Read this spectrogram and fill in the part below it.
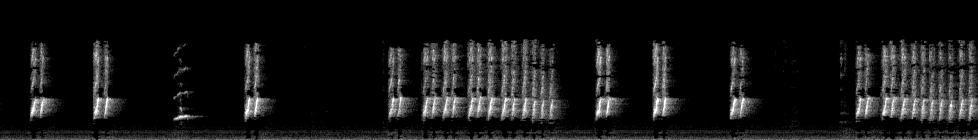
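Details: Cucak kinoy song for tutoring and trapping: scattered sharp high chirps and a wavering whistle give way to long rapid chattering runs of pulsed notes, then more chirps and a final rattle.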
